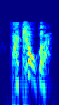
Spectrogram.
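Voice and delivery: high, urgent warning cry; urgent narrated shout to jump; alarmed shout. A narrator's reading. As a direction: call out in alarm, voice jumping up. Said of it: "张翠山叫道".

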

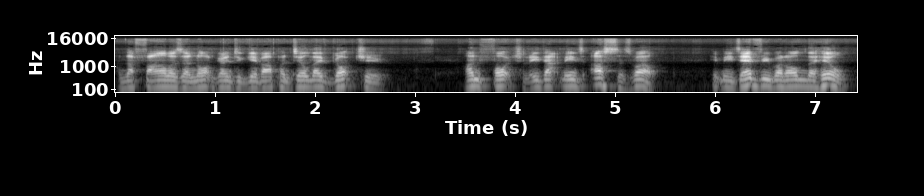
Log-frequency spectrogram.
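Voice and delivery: loud, angry badger voice; booming, indignant tirade; furious. A narrator's reading. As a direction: rail at the fox at full volume. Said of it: "said the Badger furiously".

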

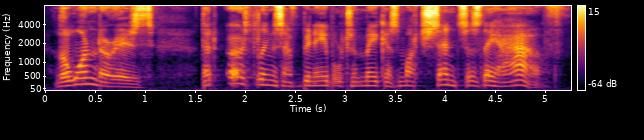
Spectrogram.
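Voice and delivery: a lightly voiced dignified Rumford; measured farewell speech.

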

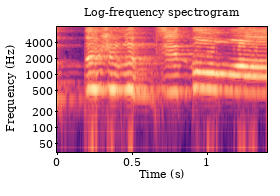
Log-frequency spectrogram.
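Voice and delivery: high, fast excited burst; thrilled. Acted. A passer-by admits the sighting thrilled her, fast and high. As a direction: blurt it out, barely containing it.

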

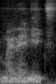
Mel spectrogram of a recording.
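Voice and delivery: low, soft go at a German accent; low-voiced German accent attempt. Shown as a demonstration.

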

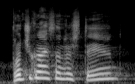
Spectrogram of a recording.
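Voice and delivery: high-pitched, urgent plea; pleading. Acted. Jesus pleading with the disciples in the boat, high and imploring. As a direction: beg them to get it, voice pushed high. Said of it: "pleading with them".

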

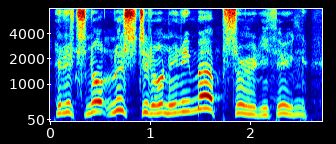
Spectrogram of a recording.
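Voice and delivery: put-on high, slow old man voice; creaky old adventurer reading his diary; old traveler voice. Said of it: "when we adopted that voice".

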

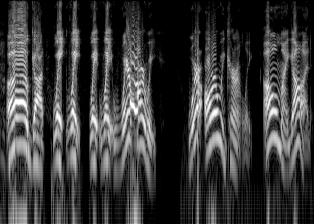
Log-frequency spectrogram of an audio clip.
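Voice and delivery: loud high startled cry; suddenly realizing something's wrong; sudden realization. Real, not acted.

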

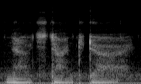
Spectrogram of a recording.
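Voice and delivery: soft, mock-sinister whisper; menacing whisper. Gamer threatening a creeper, mock-menacing whisper.

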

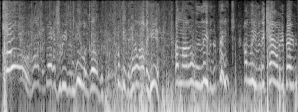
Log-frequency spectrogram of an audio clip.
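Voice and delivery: high, loud panicked yelling, rushed; panicked shriek. Acted. Fleeing the beach in a panic, high frantic yelling. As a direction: screech and bolt in panic.

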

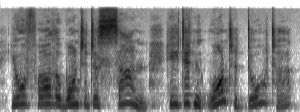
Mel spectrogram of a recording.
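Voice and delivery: high, loud, anxious mother; distressed mother's urgent protest; crying out. A narrator's reading. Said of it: "his mother cried".

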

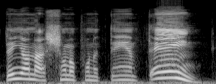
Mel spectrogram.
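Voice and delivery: loud complaint climbing high; outraged disbelief, pitch shooting up; exasperated yell. Real, not acted. Player when nothing shows up, exasperated yell.

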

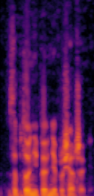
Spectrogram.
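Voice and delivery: usual speaking voice

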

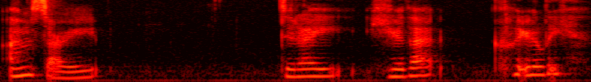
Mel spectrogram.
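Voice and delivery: normal talking voice

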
